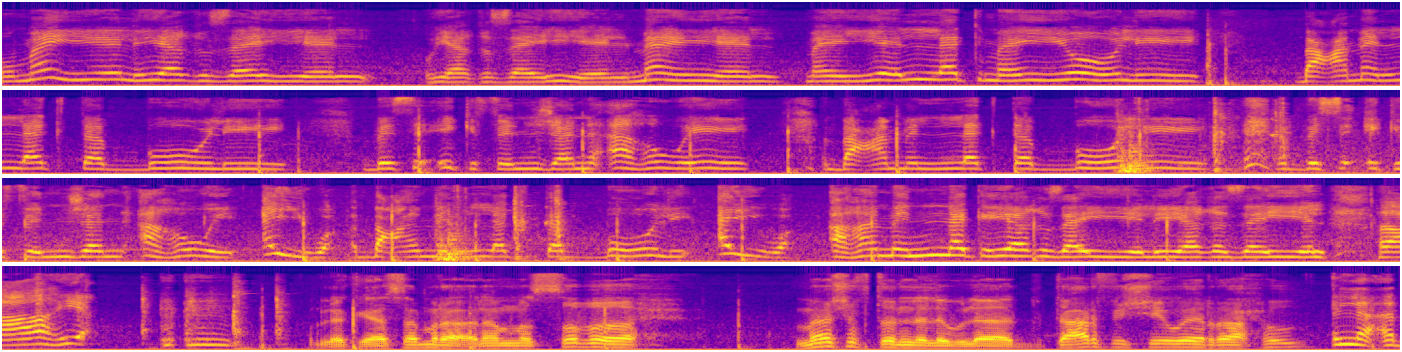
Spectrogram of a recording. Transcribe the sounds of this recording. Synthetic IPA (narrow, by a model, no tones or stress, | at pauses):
wmajːɪljaɣzajːɪl | wjaɣzajːɪlmajɪl | majːɪlːakmajːuːli | baʕmɪlːakt̪abːuːli | bɪsʔɪkfɪnʒanʔaɦwi | baʕmɪlːakt̪abːuːlibɪsʔɪkfɪnʒanʔaɦwiʔajːwaʔbaʕamɪlːakt̪abːuːliʔajːwaʔʔaɦamɪnːakjaɣazajːɪljaɣazajːɪl | ahja | w̰lʔa̰ːknjasamɾˤɑʔa̰namɪnɨsˤːɑbɑħ | maʃʊft̪ʊnlalwlaːd̪wt̪ɪʕɾafiʃːiːweːnɾˤɑːħu | laʔ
